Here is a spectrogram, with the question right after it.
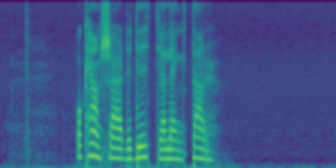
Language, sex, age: Swedish, female, 29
